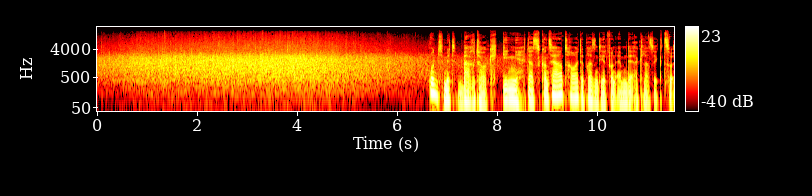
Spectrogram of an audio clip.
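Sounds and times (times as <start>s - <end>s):
audience applause for an orchestra and its conductor: 0.0s - 9.2s
speech: 6.6s - 11.5s.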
